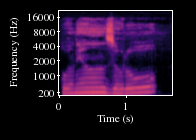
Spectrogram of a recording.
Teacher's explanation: Dan ada mad asli atau mad tobi'i karena setelah huruf berharakat doma terdapat huruf wau berharakat sukun dan dibaca 2 harokat · Yang pertama ada qulil zuru, terdapat 3 hukum tajwid. Ada ikhfa karena nun mati bertemu dengan huruf zo dan dibaca berdengung. Kemudian ada ro tafkhim karena ro berharakat doma dibaca tebal.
